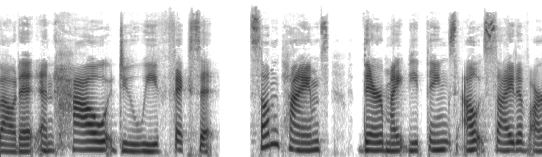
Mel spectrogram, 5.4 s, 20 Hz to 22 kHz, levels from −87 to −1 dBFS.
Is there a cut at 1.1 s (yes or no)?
no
